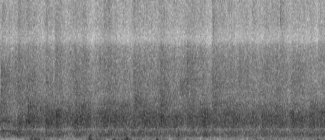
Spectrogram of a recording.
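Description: An audience breaks into a round of applause, many hands clapping in a dense, steady wash of sound that stays fairly loud and even for several seconds, with no voices standing out.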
